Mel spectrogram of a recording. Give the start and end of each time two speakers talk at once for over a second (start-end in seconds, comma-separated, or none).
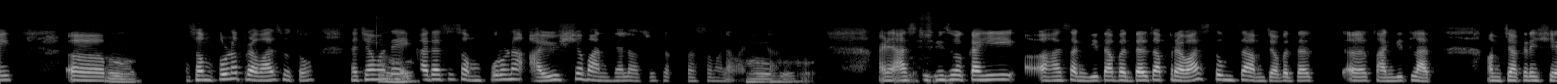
none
